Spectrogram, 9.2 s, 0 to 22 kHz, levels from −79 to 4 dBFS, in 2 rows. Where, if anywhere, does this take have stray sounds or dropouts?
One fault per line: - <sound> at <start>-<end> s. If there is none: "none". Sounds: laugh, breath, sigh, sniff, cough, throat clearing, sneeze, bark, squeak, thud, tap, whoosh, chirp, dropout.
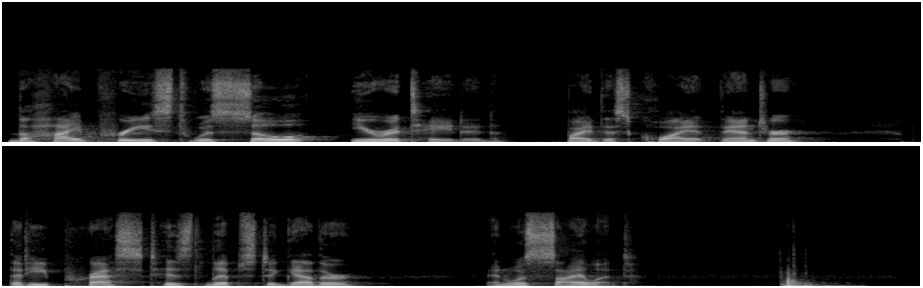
- thud at 8.5-8.9 s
